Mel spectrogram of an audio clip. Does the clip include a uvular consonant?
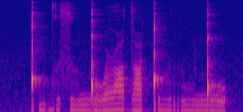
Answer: no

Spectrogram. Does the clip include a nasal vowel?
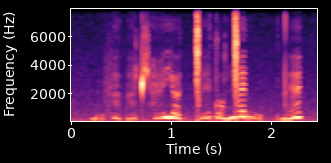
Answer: yes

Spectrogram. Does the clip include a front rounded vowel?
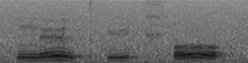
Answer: yes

